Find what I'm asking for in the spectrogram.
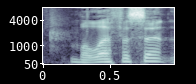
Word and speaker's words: Maleficent: But the characters are in character, like, was it Maleficent? Is that how you say it? – Sure. I think that's right.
